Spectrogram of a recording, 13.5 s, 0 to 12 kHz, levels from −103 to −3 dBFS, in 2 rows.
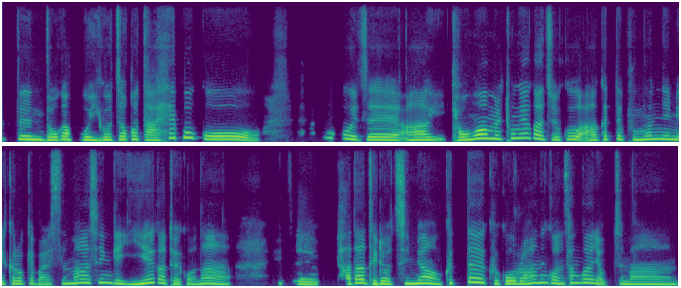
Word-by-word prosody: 어쨌든 270 -4 +3
너가 235 +3 +3
뭐 235 -1 +2
이것저것 230 +6 +1
다 225 -3 -1
해 230 - -2
보고, 265 - +2 0.4
해 395 -2 -32
보고 370 -6 -3
이제 235 -2 +1
아 230 +2 +2
이 255 +4 -3
경험을 315 +7 +4
통해 375 +5 -3
가지고 270 - 0
아 215 +4 0
그때 275 +4 -3
부모님이 270 +2 0
그렇게 235 0 -2
말씀하신 270 - -2
게 260 - -1
이해가 255 +9 +1
되거나 210 0 -3 0.5
이제 215 -3 -3 0.2
받아들여지면 240 -2 +2
그때 345 +6 0
그거를 245 +1 +1
하는 310 +4 0
건 270 -5 -1
상관이 305 0 -1
없지만 210 -1 -3
245 Hz, 320 characters per minute, -26 LUFS, 225-290 Hz, 0.5 s, 경험을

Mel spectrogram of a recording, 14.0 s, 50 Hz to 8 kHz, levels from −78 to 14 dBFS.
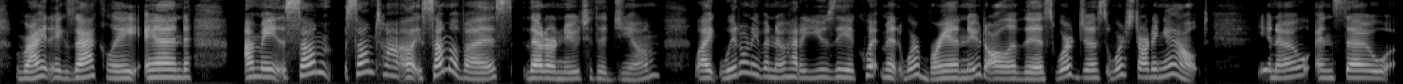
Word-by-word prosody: Right, 200 +6 +3
exactly, 215 -1 +1
and, 230 +1 +4 0.5
I 230 - +5
mean, 240 -1 +2
some 325 +7 +6
sometime 330 -6 +1
like, 225 -2 0
some 295 - +4
of 220 - -5
us, 185 +3 +1
that 205 0 +4
are 200 -1 +2
new 185 +1 -4
to 215 - -4
the 195 -2 -9
gym, 175 +9 -9 0.3
like, 210 -2 +1
we 220 +6 -5
don't 365 +1 -8
even 250 -6 -8
know 220 +1 -5
how 240 -1 -2
to 210 - -7
use 220 +1 -8
the 230 +1 -4
equipment. 225 +1 -4
We're 255 +6 -4
brand 205 +2 0
new 235 +7 -2
to - - -3
all 190 0 -1
of 190 -1 -4
this, 185 0 +1
we're 240 +7 -2
just 220 -1 -4
we're 290 - -6
starting 235 -3 -3
out, 320 +9 -4 0.5
you 225 - -7
know? 225 +6 -3
And 215 0 -5
so, 215 -2 0
220 Hz, 185 wpm, -22 LUFS, 205-245 Hz, 0.5 s, some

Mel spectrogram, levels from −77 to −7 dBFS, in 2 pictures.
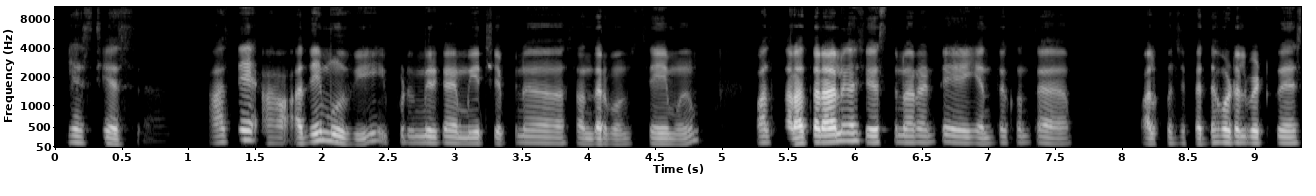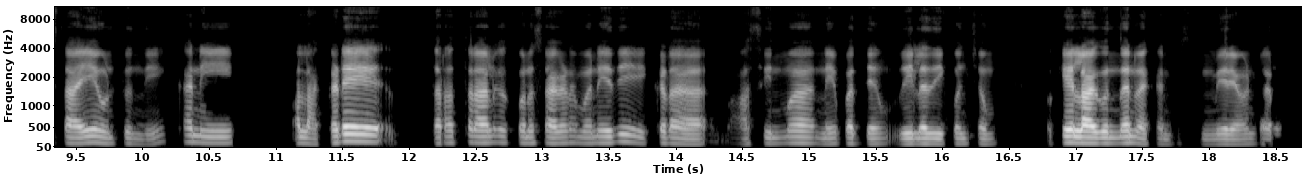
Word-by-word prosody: Yes. 145 -2 -5
Yes. 115 -1 -1 0.7
అదే 155 +8 0 0.2
ఆహ్, 130 - -7
అదే 170 +7 +1
మూవీ 120 -8 -1
ఇప్పుడు 150 -2 -14
మీరు 140 -1 0
గ - - +1
మీరు 130 - -1
చెప్పిన 150 0 -7 0.4
సందర్భం 115 -2 -2 0.2
సేమ్. 120 -2 -2 0.6
వాళ్ళు 145 0 -3
తరతరాలుగా 160 +7 +8
చేస్తున్నారంటే 150 +1 -1 0.2
ఎంతో 130 +3 -9
కొంత 145 0 -13 0.8
ఆళ్ళు 120 0 -1
కొంచెం 135 0 -13
పెద్ద - - -3
హోటల్ 145 -1 +2
పెట్టుకునే 140 0 0
స్థాయే 135 +2 +3
ఉంటుంది. 120 -3 -11 0.2
కానీ 155 -3 -2 0.6
వాళ్ళక్కడే 140 +6 +4 0.6
తరతరాలుగా 140 +1 -1
కొనసాగడమనేది 135 +2 -2
ఇక్కడ 130 0 -4 0.5
ఆ - - -9
సినిమా 135 +2 -4 0.2
నేపథ్యం 120 -1 -4 0.2
వీళ్ళది 120 0 +2
కొంచెం 120 -1 -8 0.5
ఒకేలాగుందని 135 -1 +7
నాకనిపిస్తుంది. 115 -1 -11
మీరేమంటారు? 115 +1 -4
135 Hz, 120 wpm, -26 LUFS, 120-145 Hz, 0.8 s, తరతరాలుగా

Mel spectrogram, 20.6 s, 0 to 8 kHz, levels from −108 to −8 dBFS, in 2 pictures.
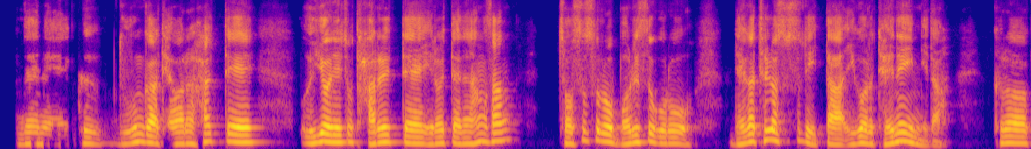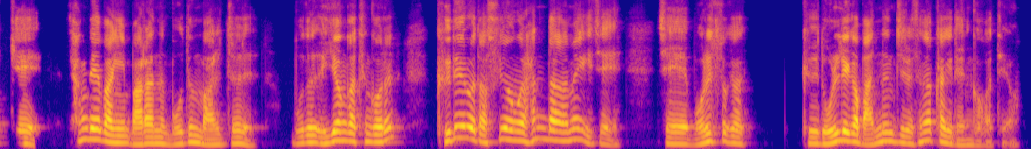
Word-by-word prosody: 네네. 115 +2 -5 0.4
그 120 -2 -7
누군가 135 +3 +1
대화를 120 +2 -1
할 160 +7 -4
때 145 -2 +5 0.4
의견이 145 +3 +4
좀 150 0 -4
다를 150 +4 +1
때 125 -4 +2
이럴 125 +4 -1
때는 120 -1 -1
항상 170 +6 0 0.5
저 120 - -1
스스로 165 - 0
머릿속으로 130 0 -2 0.3
'내가 115 +8 +1
틀렸을 195 +4 +2
수도 175 -5 -5
있다' 110 -1 +1
이거를 120 +1 -1
되뇌입니다. 120 - -1 0.4
그렇게 130 - -1 0.3
상대방이 185 -9 +3
말하는 125 0 +1
모든 120 +7 -3
말들, 105 -1 -4 0.3
모든 135 +2 0
의견 180 +9 +3
같은 165 -1 0
거를 150 +3 +2 0.3
그대로 225 +6 +3
다 150 -5 +1
수용을 185 +4 +1
한 215 +2 -6
다음에 195 +1 +2
이제 130 -8 -6 0.4
제 115 -1 0
머릿속에 145 -6 -2 0.5
그 125 -1 -3
논리가 155 +8 +5
맞는지를 145 +3 -1
생각하게 160 -4 0
되는 95 -4 -9
것 85 -3 -12
같아요. - - -14
140 Hz, 315 characters per minute, -23 LUFS, 120-165 Hz, 0.5 s, 때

